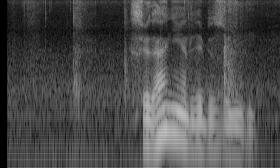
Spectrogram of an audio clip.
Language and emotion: Russian, neutral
